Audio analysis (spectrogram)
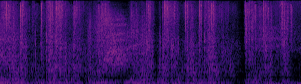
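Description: Sylvanas unleashes Withering Fire in Heroes of the Storm, a dense, nonstop stream of rapid projectile shots and impacts layered over busy battle noise, loud and close, with a brief dip near the end.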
